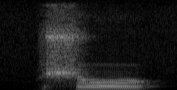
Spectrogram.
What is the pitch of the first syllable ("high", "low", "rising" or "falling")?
low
